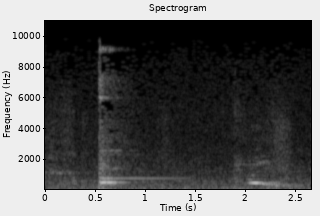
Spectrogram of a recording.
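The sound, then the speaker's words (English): A bell is struck twice, about a second and a half apart, each ding ringing out clearly and fading slowly against a quiet background. “Is that a fire alarm? We ask it. Coffee bell?”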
